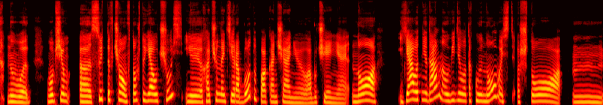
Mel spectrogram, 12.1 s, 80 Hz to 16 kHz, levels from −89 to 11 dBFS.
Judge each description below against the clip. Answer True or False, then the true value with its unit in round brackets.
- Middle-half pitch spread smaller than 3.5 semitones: False (4.0 semitones)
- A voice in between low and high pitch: False (215 Hz)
